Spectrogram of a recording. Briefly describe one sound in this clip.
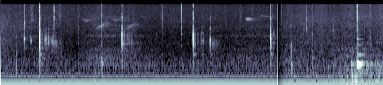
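A spoon clinks and scrapes against a ceramic bowl.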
